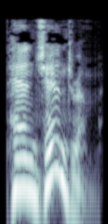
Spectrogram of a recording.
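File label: "panjandrum", British English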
